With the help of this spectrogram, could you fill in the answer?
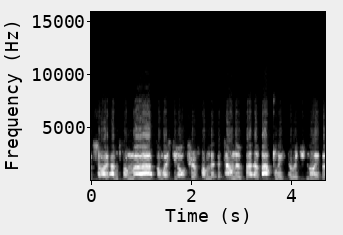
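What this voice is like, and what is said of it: Strong West Yorkshire accent. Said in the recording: “UK listeners may have already picked up on my accent ... my accent is still there, still strong, still going.”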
